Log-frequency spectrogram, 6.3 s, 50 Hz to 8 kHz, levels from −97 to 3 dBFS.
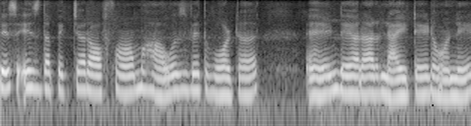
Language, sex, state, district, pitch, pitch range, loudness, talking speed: English, female, Punjab, Pathankot, 185 Hz, 175-205 Hz, -15 LUFS, 135 wpm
